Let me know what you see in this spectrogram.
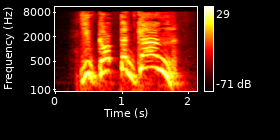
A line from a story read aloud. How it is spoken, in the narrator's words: He screamed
